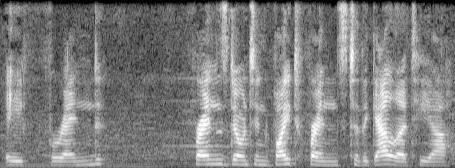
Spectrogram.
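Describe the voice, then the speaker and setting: A woman's voice: lowish voice, steady tone, slow pace, a bit bright, slight background noise. A woman voicing a blunt, indignant younger-sister pony princess in a scripted audio drama, sarcastic, exasperated and emphatic. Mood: skeptical.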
